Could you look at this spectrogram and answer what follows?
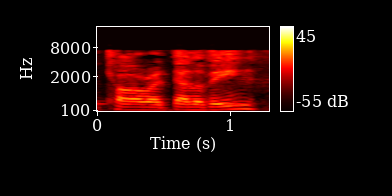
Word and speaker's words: Cara Delevingne: They are assembled by Viola Davis's Amanda Waller to combat a threat played by, I also forgot about her, Cara Delevingne, if that is how you pronounce her name.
